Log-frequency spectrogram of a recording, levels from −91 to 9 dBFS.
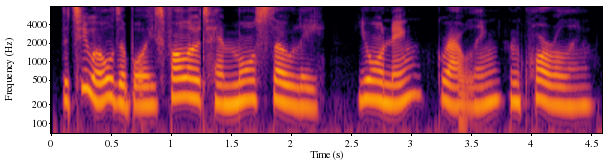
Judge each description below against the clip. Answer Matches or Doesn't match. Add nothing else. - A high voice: Matches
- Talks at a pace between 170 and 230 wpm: Doesn't match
